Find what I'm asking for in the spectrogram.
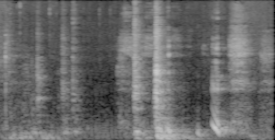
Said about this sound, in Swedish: Nu, förlåt, jag stängde dörren. Nu stänger hon till dörren också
